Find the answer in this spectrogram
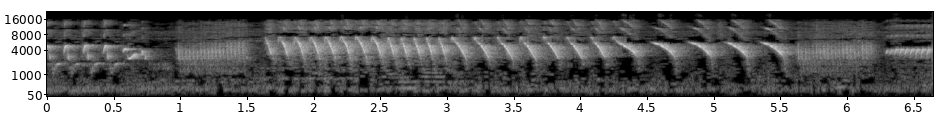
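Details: Canary in full 'gacor ngebor' song, a master recording for training other birds: a long unbroken trill of fast repeated downsweeping whistles, with loud sustained tones before and after.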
